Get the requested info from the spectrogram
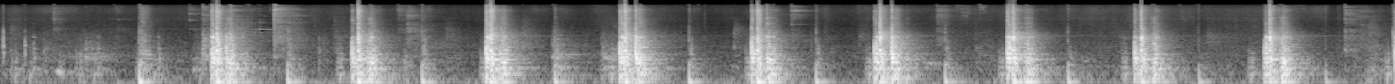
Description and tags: Hitting a table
